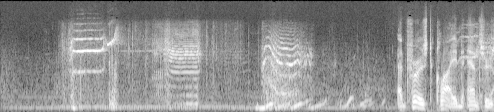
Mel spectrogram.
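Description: A whale calls underwater with high, wavering whistles.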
